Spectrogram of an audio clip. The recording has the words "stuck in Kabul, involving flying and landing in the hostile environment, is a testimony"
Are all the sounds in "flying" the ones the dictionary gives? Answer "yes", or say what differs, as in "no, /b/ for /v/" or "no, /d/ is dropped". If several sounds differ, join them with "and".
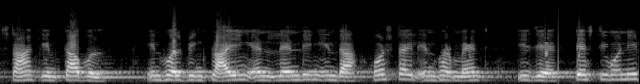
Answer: no, /p/ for /f/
